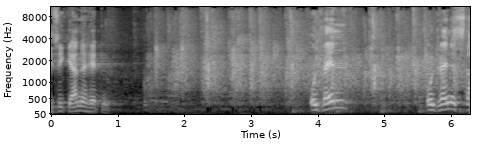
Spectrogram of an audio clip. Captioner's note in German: Beifall SPD und Freie Demokraten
